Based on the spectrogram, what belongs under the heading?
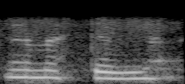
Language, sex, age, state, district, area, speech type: Dogri, female, 18-30, Jammu and Kashmir, Reasi, rural, conversation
